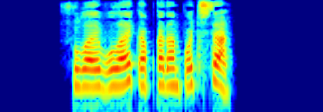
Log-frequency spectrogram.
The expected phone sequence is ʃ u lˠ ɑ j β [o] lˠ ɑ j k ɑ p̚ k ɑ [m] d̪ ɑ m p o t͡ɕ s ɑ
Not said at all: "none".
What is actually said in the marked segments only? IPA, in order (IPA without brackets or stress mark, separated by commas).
u, none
